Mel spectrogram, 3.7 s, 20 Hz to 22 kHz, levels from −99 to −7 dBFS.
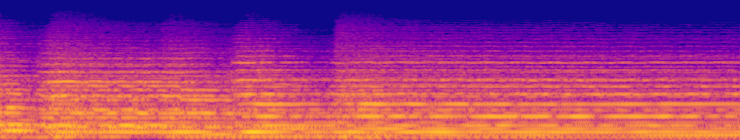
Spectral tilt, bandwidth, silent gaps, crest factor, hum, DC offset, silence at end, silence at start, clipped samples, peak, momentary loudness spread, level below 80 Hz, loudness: -7 dB/octave; 8.8 kHz; none; 14 dB; none; under 0.1%; 0 s; 0 s; under 0.1%; -10 dBFS; 3 LU; -60 dBFS; -23 LUFS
